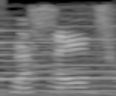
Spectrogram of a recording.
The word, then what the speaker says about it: Poisson: Is it Poisons? I don't want to say Poison. Without you. Poisson's reconstruction Poisson Right, cuz Fontaine has a lot of like French sounding names, right?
